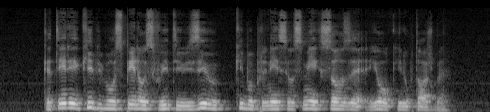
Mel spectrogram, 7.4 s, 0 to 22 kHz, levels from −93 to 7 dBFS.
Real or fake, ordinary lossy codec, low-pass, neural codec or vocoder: fake; MP3, 64 kbps; 19.8 kHz; autoencoder, 48 kHz, 128 numbers a frame, DAC-VAE, trained on Japanese speech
